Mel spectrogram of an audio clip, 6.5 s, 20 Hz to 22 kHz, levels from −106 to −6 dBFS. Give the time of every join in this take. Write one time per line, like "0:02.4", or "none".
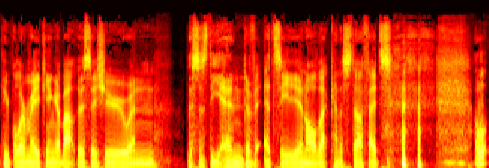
none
